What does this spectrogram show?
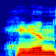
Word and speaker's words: Han: George Lucas is adamant that it is Han Solo. And we all call him Han Solo. All of us do. And in the movie, multiple characters call him different things. Some call him Han, some call him Han.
